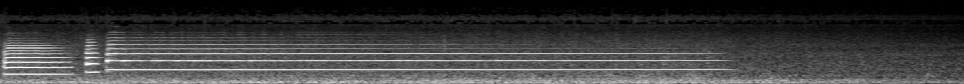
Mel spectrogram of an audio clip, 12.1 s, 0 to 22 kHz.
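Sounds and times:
trumpet long steady note: 0:00.0 - 0:09.2.

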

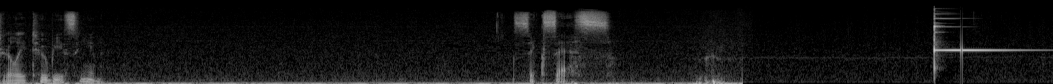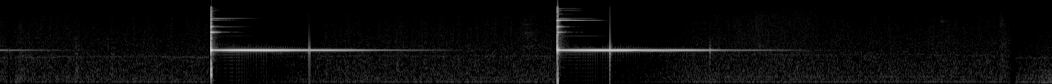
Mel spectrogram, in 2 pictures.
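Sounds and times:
metal bell struck with hammer: 0:09.4 - 0:11.0, 0:12.6 - 0:14.8, 0:16.1 - 0:18.4.

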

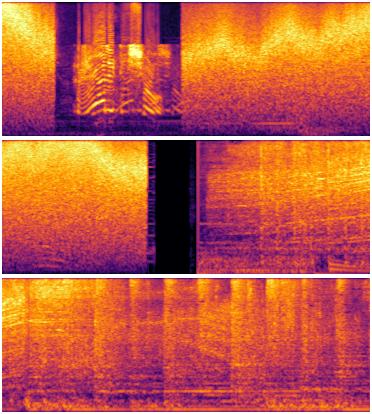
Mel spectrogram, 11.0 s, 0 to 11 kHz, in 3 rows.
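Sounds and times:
static hiss: 0:00.0 - 0:05.2.

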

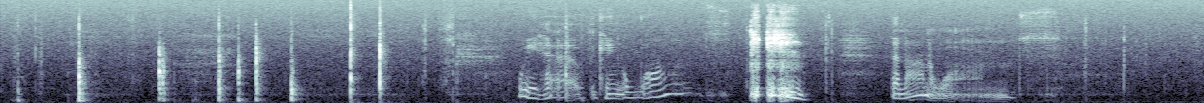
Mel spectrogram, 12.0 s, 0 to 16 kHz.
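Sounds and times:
deck of cards tapping: 0:00.1 - 0:01.0, 0:01.6 - 0:03.9.

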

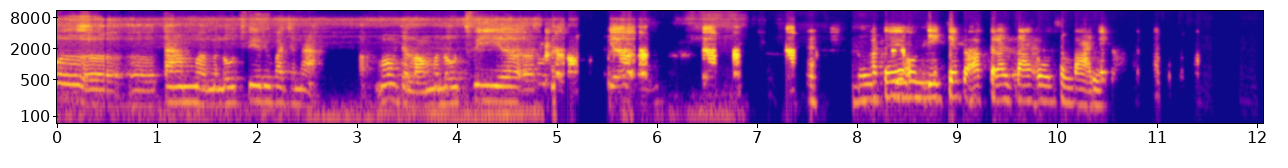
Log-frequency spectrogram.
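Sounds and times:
person speaking: 0:00.0 - 0:11.6.

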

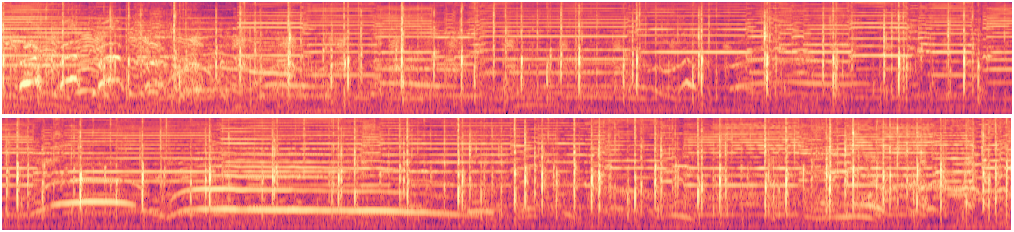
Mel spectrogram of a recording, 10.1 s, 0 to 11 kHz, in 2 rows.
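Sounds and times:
bagpipes playing: 0:00.0 - 0:10.0
drawn-out whoops: 0:00.0 - 0:10.0
group cheering and clapping: 0:00.0 - 0:10.0.

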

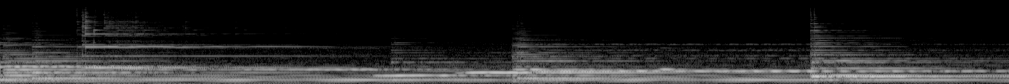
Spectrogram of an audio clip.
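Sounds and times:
ambient instrumental music: 0:00.0 - 0:10.0.

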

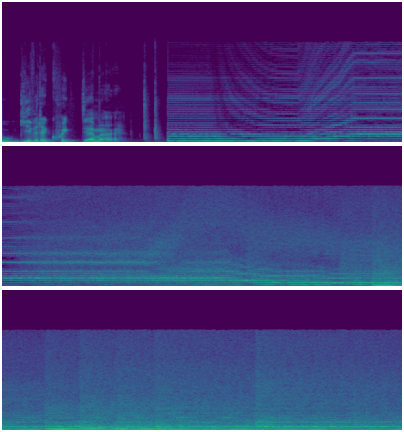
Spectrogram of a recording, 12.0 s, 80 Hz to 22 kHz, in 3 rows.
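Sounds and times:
gritty sawtooth synthesizer note: 0:01.7 - 0:12.0.

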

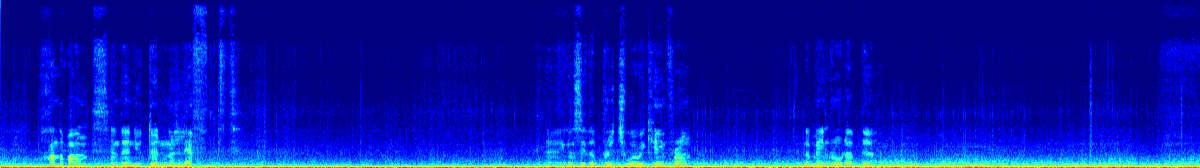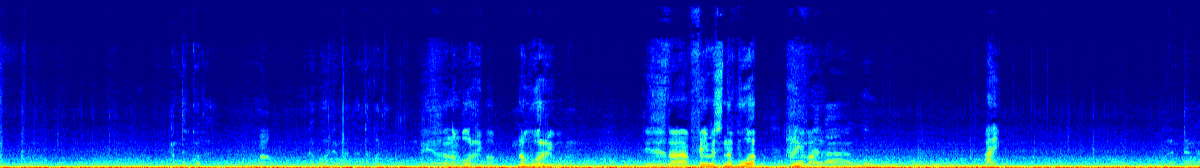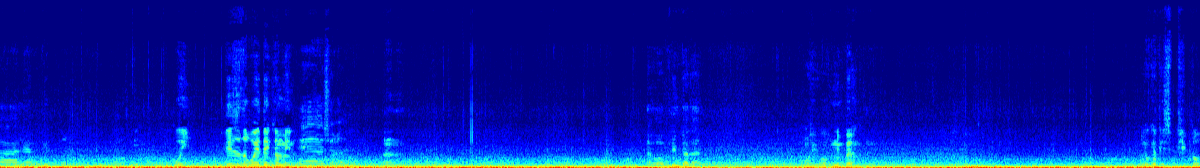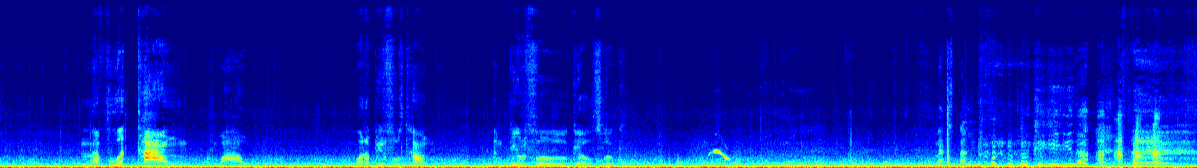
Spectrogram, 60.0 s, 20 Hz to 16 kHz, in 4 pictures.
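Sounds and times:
car cabin road and engine noise: 0:00.0 - 0:59.9.

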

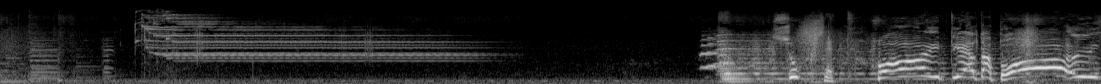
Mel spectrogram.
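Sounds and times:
music: 0:00.0 - 0:05.4, 0:07.0 - 0:11.0
single chime tone: 0:01.6 - 0:05.2.

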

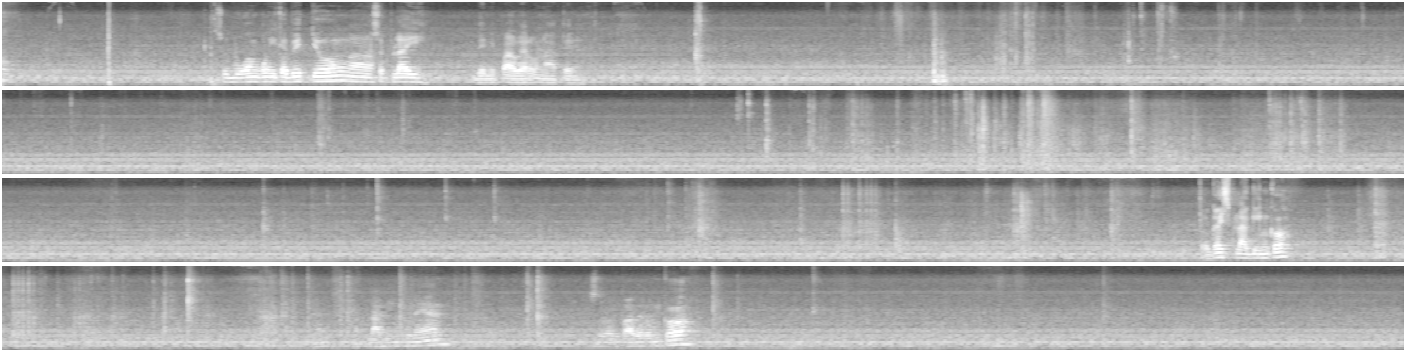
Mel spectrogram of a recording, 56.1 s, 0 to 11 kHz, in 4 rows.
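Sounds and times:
machine hum: 0:00.0 - 0:56.0.

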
